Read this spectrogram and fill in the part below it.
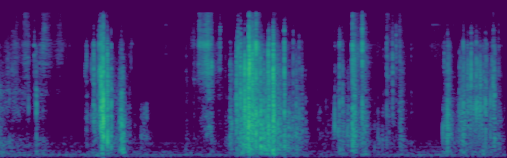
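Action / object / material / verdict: scrape / newspaper, paper / paper / none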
